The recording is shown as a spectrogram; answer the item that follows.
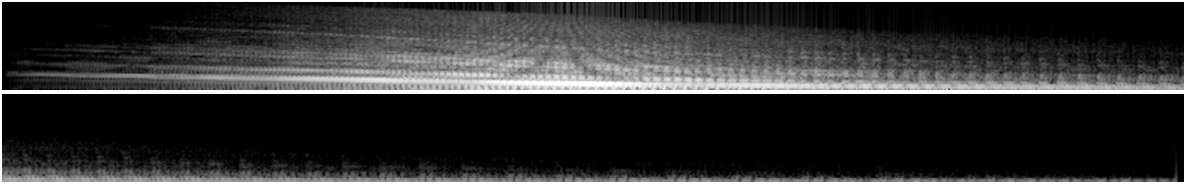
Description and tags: space race car pit stop
Aliens version of a NASCAR race car making a pit stop.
